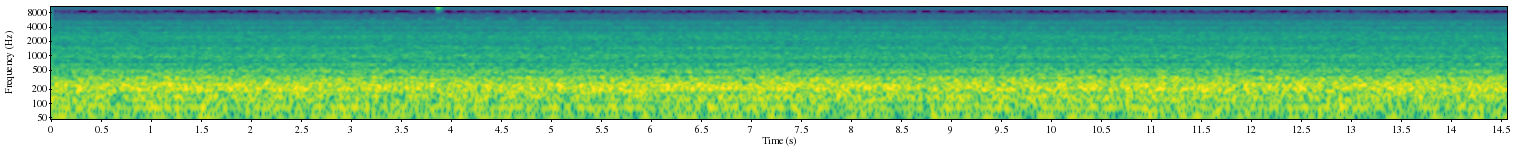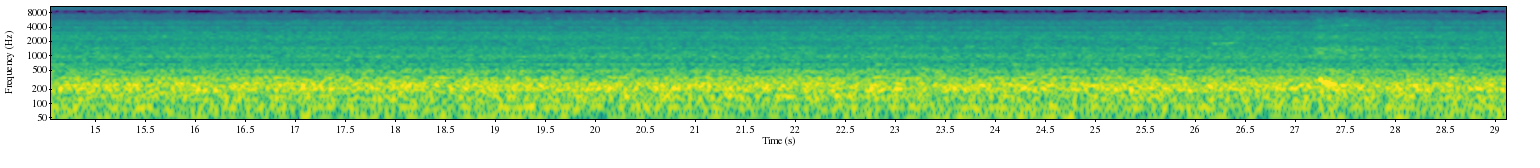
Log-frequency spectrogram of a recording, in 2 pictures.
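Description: Steady low background rumble of room noise, with one brief louder sound near the end.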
